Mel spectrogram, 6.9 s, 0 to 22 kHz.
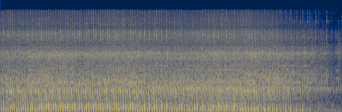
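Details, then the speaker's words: Craftsman 3hp Tecumseh edger with a retrofitted snowblower carburetor: small single thumps at a rough low idle and won't pick up before fading out; cause is a governor spring and linkage issue, not the carburetor. "it's running on idle uh not because of the carburetor but because of a governor uh spring and linkage issue so let me sort that out get it running right"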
